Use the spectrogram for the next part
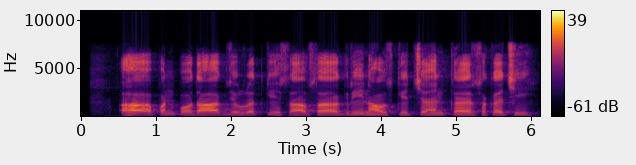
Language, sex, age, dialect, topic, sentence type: Maithili, male, 18-24, Eastern / Thethi, agriculture, statement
